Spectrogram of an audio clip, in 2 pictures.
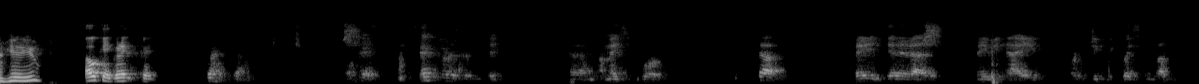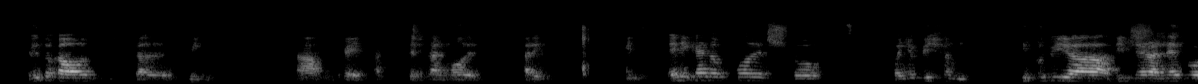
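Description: A man speaks calmly through a microphone over an online call, with short pauses.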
